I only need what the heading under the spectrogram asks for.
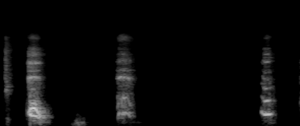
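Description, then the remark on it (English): A voice imitates agonal breathing, as in cardiac arrest: three short, harsh gasps spaced irregularly with long silent pauses between them, fairly loud, plus a faint low breath in one gap. “But sometimes people with the cardiac arrest can have something called agonal breathing. They can have little gaps, so they can be pause”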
